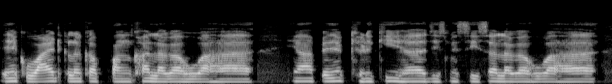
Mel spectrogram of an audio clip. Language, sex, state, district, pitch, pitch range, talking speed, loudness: Hindi, male, Jharkhand, Garhwa, 135 Hz, 130-140 Hz, 165 wpm, -17 LUFS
